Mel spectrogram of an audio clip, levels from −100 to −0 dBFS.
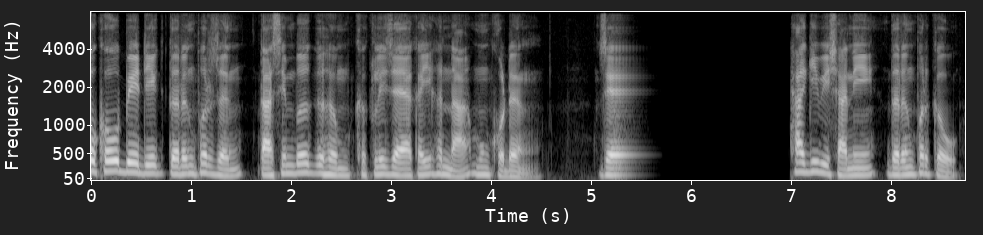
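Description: At 5.22 s the speech breaks off, and it does not return until 7.01 s. This is likely a long network dropout. The last sound carries on briefly as a fading buzz or hiss. Then about 1.35 s of silence follows. The speech resumes with that stretch lost. Throughout, nothing sounds above 8 kHz, which fits a G.722 call codec.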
